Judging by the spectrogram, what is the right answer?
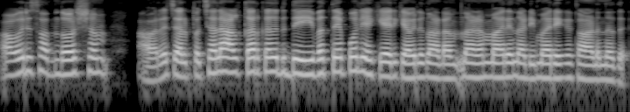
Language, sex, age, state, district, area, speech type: Malayalam, female, 60+, Kerala, Wayanad, rural, spontaneous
